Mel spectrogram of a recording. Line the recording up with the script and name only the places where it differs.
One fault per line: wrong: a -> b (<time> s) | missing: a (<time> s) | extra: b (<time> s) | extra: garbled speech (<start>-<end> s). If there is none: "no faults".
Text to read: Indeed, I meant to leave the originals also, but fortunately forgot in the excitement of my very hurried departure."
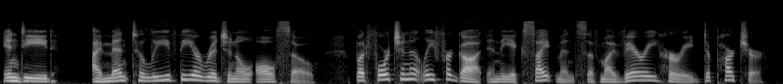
wrong: originals -> original (1.9 s)
wrong: excitement -> excitements (5.1 s)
